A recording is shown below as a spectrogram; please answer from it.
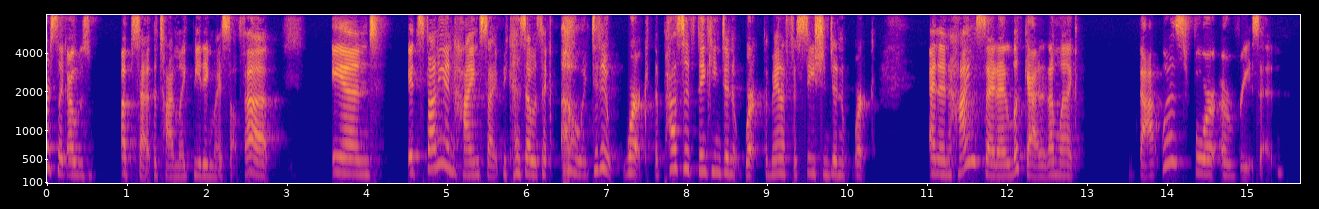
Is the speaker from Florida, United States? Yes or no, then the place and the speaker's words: no; Philadelphia, Pennsylvania, United States; moved away as an adult; now in Princeton, United States; I'm actually from the outskirts of Philadelphia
